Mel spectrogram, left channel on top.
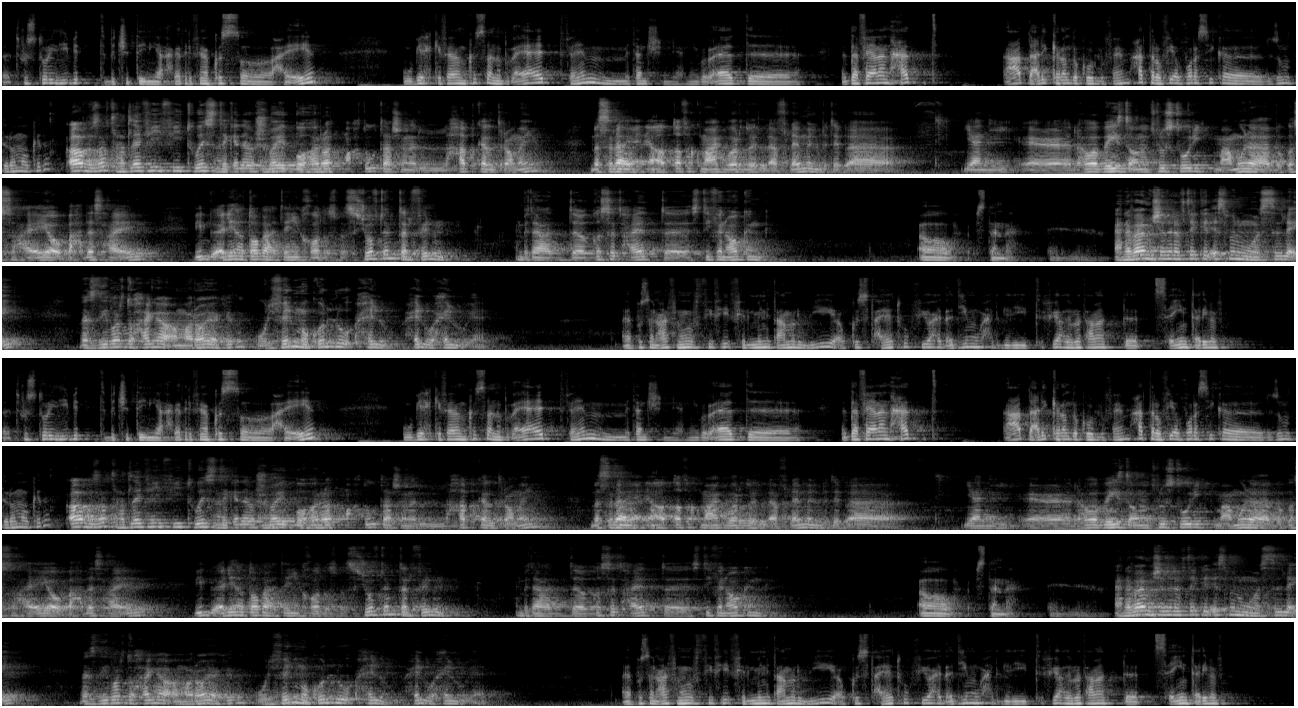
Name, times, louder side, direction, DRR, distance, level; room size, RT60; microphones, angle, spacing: voice 1, 0.0-3.1 4.0-8.0 8.4-9.2 10.0-13.4 15.1-15.2 15.5-15.7 16.1-16.3 19.1-19.6 35.0-36.0 36.3-36.8 45.0-51.0, equal, ahead, 11 dB, 0.4 m, -26 dB
voice 2, 13.6-18.3 18.8-21.9 22.6-27.3 27.8-30.4 31.0-33.5 37.0-39.0 39.6-43.7, left 2 dB, 60° left, 4 dB, 1.2 m, -23 dB
27.0 x 17.5 x 2.7 m, 0.96 s
head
